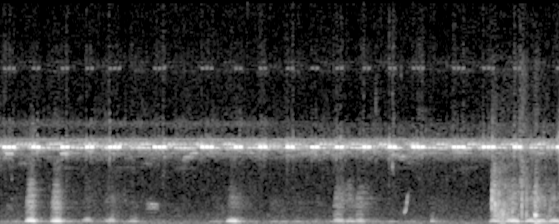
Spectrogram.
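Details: Backwater frog chorus with short low grunts and croaks spaced irregularly, a rapid high ticking pulse running steadily behind them, and a louder, rasping burst of calls near the end.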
